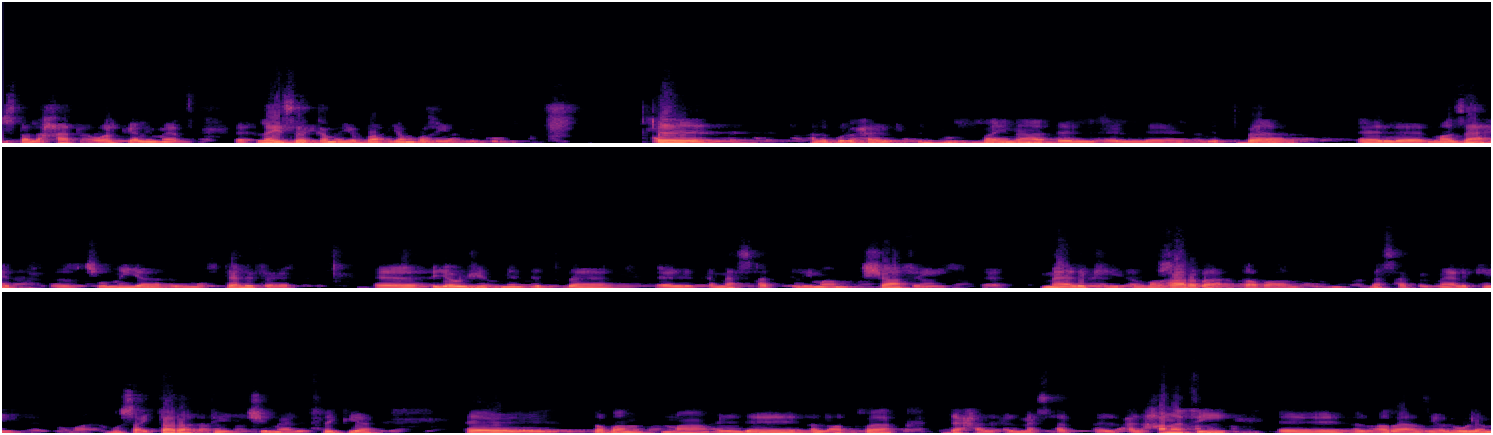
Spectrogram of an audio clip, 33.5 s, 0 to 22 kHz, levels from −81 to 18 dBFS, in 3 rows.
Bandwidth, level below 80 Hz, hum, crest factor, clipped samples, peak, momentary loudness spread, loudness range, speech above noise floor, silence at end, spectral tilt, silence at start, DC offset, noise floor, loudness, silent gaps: 7 kHz; -62 dBFS; none; 16 dB; under 0.1%; -2 dBFS; 13 LU; 4 LU; 35 dB; 0 s; -9.5 dB/octave; 0 s; under 0.1%; -54 dBFS; -19 LUFS; 4.44-4.73 s, 18.76-18.83 s, 25.69-25.77 s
